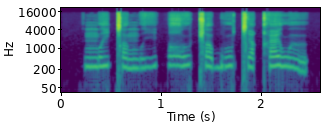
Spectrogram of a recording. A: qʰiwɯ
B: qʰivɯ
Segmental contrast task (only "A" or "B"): A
